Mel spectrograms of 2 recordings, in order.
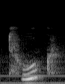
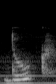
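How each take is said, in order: First: It is said in Western Armenian pronunciation. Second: It is said in Eastern Armenian pronunciation.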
